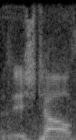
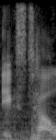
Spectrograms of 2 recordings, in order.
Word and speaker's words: Ixtal: Mikyx was the only one found in that case, and Ishtal's impact, or Ixtal, or whatever country, I don't know how to say it, Dagda. Ixtal? Is it Ixtal or Ishtal? Ixtal. Ixtal, thank you so much.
